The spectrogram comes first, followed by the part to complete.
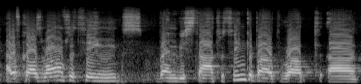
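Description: A man curator speaking on a panel, quick and associative with fillers, on a handheld mic at an outdoor garden stage. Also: on the high side, rough recording. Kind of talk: panel discussion.

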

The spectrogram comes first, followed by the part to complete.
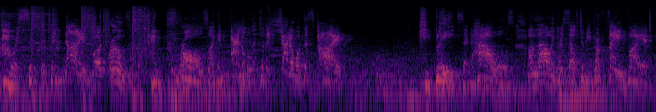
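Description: A menacing alien goddess of war for a video game, grieving and vengeful. The delivery is theatrical and rasping, with pitch that ranges widely. The voice sounds distant and echoey, with music clearly underneath. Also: female voice, heavily acted. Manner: grandiose, slow, theatrical, swinging from whispers to shouts. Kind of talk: dramatic game audio-log monologue.

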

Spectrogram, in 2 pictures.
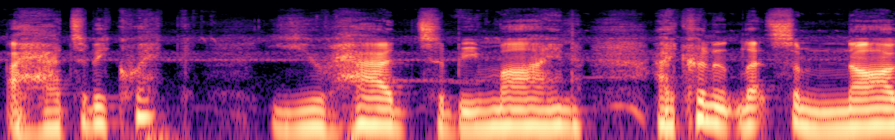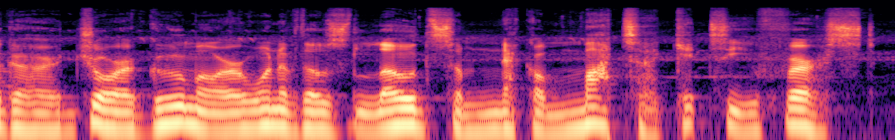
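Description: A man voicing a possessive, gloating yandere kitsune monster boy in an intimate, hushed, menacing ASMR roleplay monologue. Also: mid-range voice, fairly even intonation, normal speed, a little hiss or hum, close to an everyday voice. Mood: hungry, possessive. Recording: night insect ambience behind the voice. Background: crickets and night insects.

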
